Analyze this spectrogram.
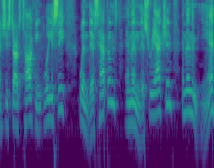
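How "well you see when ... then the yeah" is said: upward rising inflection at the end of each phrase. Imitating an interviewed biochemist explaining a reaction: imitating a biochemist's upward inflection. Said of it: "When I hear that upward inflection".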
